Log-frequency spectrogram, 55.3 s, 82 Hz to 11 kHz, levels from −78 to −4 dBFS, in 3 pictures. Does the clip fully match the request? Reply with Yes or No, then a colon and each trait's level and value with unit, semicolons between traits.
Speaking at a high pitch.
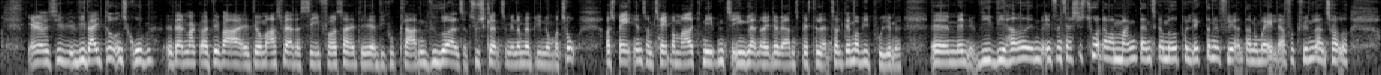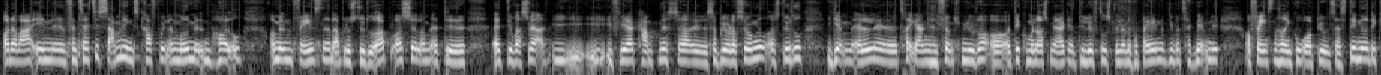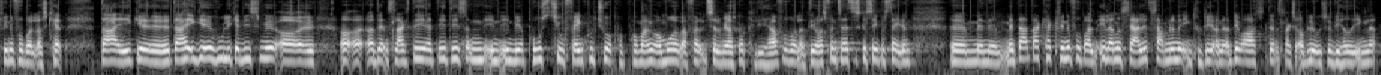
Yes: high, 210 Hz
